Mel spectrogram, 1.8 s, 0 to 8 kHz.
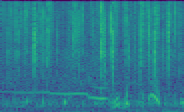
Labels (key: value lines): label: biophony, cascading saw
recorder: SoundTrap 600 or HydroMoth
